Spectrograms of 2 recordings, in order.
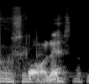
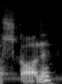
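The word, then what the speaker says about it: Scholae: Vi è Salvini che non è d'accordo per questo Ius Scolae, non so bene come si pronuncia. Com'è? – Scole. – Allora dirò Scole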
